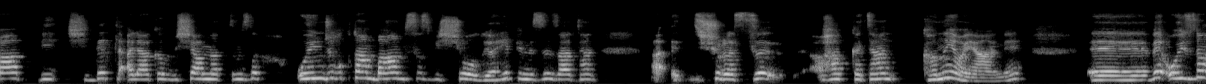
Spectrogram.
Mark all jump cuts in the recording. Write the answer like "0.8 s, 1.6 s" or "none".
none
